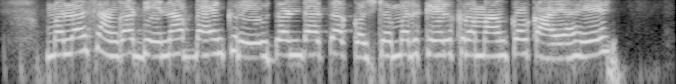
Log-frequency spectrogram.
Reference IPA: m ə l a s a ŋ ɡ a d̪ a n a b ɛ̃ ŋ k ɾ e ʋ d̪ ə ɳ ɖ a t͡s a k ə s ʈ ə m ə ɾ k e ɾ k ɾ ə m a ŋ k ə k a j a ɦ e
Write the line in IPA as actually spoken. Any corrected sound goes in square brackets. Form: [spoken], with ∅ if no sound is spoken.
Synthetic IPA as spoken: m ə l a s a ŋ ɡ a d̪ [e] n a b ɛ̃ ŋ k ɾ e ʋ d̪ ə ɳ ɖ a t͡s a k ə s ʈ ə m ə ɾ k e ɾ k ɾ ə m a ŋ k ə k a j a ɦ e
